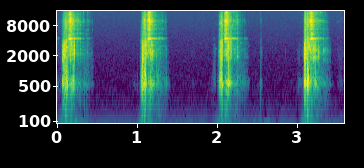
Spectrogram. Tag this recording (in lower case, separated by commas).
rattle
